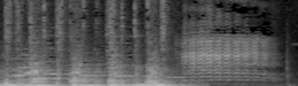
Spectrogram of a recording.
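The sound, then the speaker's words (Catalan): A goat bleats loudly, one long wavering, quivering call that breaks into a thinner, higher tail before fading out, with no voices around it. “fins que ell confessa que s'ha enamorat hm, d'una cabra.”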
